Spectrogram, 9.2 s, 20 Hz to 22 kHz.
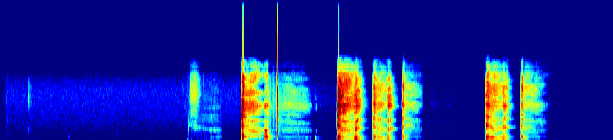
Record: {"cough_length": "9.2 s", "cough_amplitude": 29204, "cough_signal_mean_std_ratio": 0.24, "survey_phase": "beta (2021-08-13 to 2022-03-07)", "age": "45-64", "gender": "Female", "wearing_mask": "No", "symptom_runny_or_blocked_nose": true, "smoker_status": "Never smoked", "respiratory_condition_asthma": false, "respiratory_condition_other": false, "recruitment_source": "Test and Trace", "submission_delay": "2 days", "covid_test_result": "Positive", "covid_test_method": "LFT"}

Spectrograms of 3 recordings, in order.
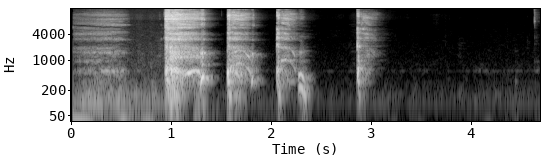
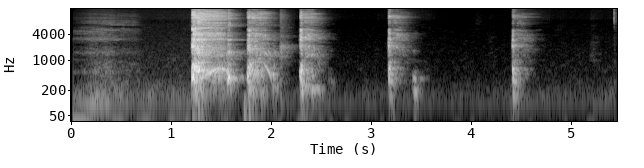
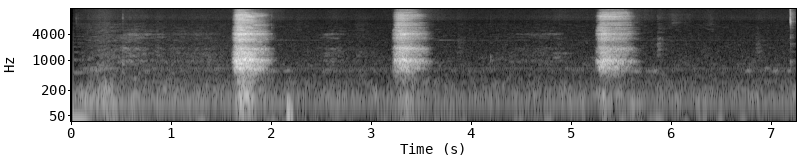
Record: {"cough_length": "4.7 s", "cough_amplitude": 32768, "cough_signal_mean_std_ratio": 0.32, "three_cough_length": "5.5 s", "three_cough_amplitude": 32768, "three_cough_signal_mean_std_ratio": 0.27, "exhalation_length": "7.3 s", "exhalation_amplitude": 32577, "exhalation_signal_mean_std_ratio": 0.27, "survey_phase": "beta (2021-08-13 to 2022-03-07)", "age": "45-64", "gender": "Female", "wearing_mask": "No", "symptom_cough_any": true, "symptom_runny_or_blocked_nose": true, "symptom_sore_throat": true, "symptom_fatigue": true, "symptom_headache": true, "symptom_loss_of_taste": true, "smoker_status": "Never smoked", "respiratory_condition_asthma": false, "respiratory_condition_other": false, "recruitment_source": "Test and Trace", "submission_delay": "1 day", "covid_test_result": "Negative", "covid_test_method": "RT-qPCR"}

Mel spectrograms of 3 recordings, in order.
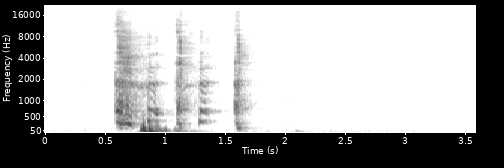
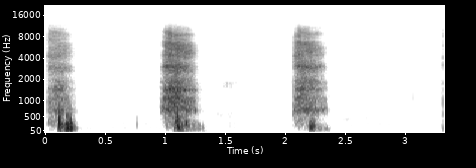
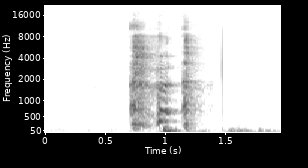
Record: {"three_cough_length": "3.6 s", "three_cough_amplitude": 6229, "three_cough_signal_mean_std_ratio": 0.34, "exhalation_length": "3.3 s", "exhalation_amplitude": 24514, "exhalation_signal_mean_std_ratio": 0.34, "cough_length": "2.0 s", "cough_amplitude": 4716, "cough_signal_mean_std_ratio": 0.41, "survey_phase": "alpha (2021-03-01 to 2021-08-12)", "age": "18-44", "gender": "Female", "wearing_mask": "No", "symptom_none": true, "smoker_status": "Never smoked", "respiratory_condition_asthma": false, "respiratory_condition_other": false, "recruitment_source": "REACT", "submission_delay": "1 day", "covid_test_result": "Negative", "covid_test_method": "RT-qPCR"}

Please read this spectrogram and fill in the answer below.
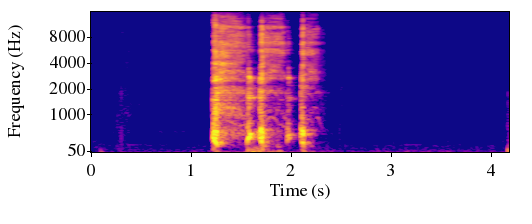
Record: {"cough_length": "4.2 s", "cough_amplitude": 8417, "cough_signal_mean_std_ratio": 0.3, "survey_phase": "beta (2021-08-13 to 2022-03-07)", "age": "45-64", "gender": "Male", "wearing_mask": "No", "symptom_none": true, "symptom_onset": "7 days", "smoker_status": "Never smoked", "respiratory_condition_asthma": false, "respiratory_condition_other": false, "recruitment_source": "REACT", "submission_delay": "3 days", "covid_test_result": "Negative", "covid_test_method": "RT-qPCR"}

